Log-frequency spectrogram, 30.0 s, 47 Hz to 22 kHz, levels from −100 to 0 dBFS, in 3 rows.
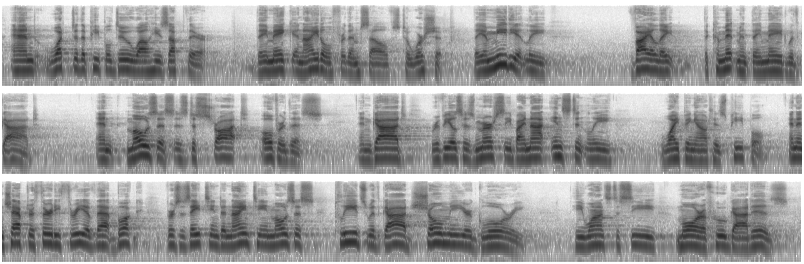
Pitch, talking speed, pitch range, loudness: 155 Hz, 145 wpm, 145-170 Hz, -25 LUFS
